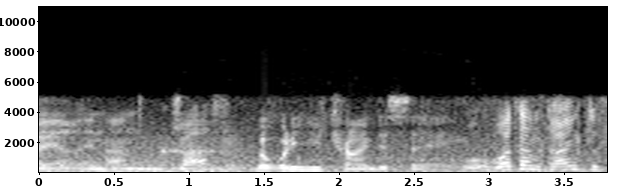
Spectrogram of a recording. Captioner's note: voiceover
